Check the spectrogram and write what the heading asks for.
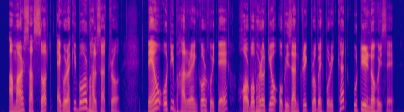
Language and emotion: Assamese, happy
